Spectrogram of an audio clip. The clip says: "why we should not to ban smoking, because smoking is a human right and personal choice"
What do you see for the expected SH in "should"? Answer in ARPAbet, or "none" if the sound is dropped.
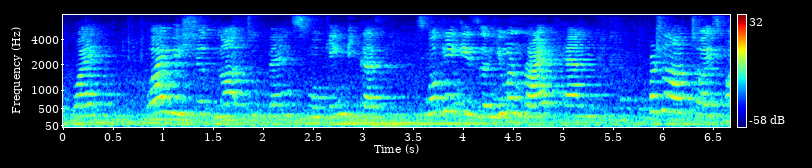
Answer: SH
